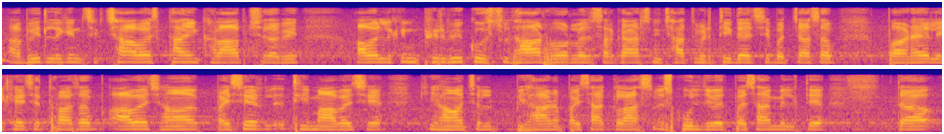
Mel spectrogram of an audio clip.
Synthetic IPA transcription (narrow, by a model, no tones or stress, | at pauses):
əbʱit̪lekinsikt͡ʃʰaəʋəst̪ʰaĩkʰəɽabt͡ʃʰɛt̪əbʱi | abɛlekinpʰiɾbʱikut͡ʃʰsud̪ʱaɾɦoɾəlɛsəɾkaɾsit͡ʃʰat̪ʋiɾt̪id̪ɛt͡ʃʰɛbətːʃasəb | bəɽ̤ɛlikʰɛt͡ʃʰɛt̪ʰoɾasəbabɛt͡ʃʰɛɦãpəɪset̪ʰimabɛt͡ʃʰɛ | kiɦãt͡ʃəlbiɦaɾmepəɪsaklasmiskuld͡ʒəbɛt̪pəjsamilt̪e | t̪ɔ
